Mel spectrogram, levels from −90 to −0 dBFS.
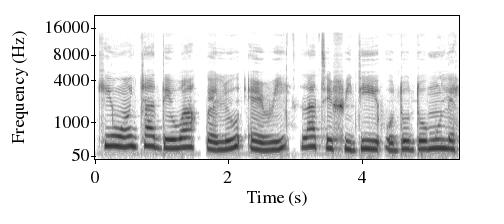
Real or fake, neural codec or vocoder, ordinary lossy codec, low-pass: real; none; none; 14.4 kHz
